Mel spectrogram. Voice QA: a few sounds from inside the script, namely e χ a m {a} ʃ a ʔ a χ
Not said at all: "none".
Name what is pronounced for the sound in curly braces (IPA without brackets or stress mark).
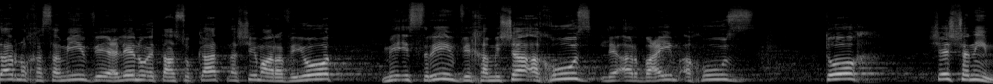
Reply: i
